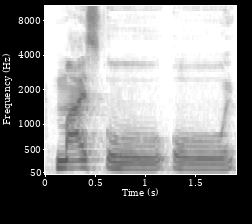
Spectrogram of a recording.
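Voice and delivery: normal talking voice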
